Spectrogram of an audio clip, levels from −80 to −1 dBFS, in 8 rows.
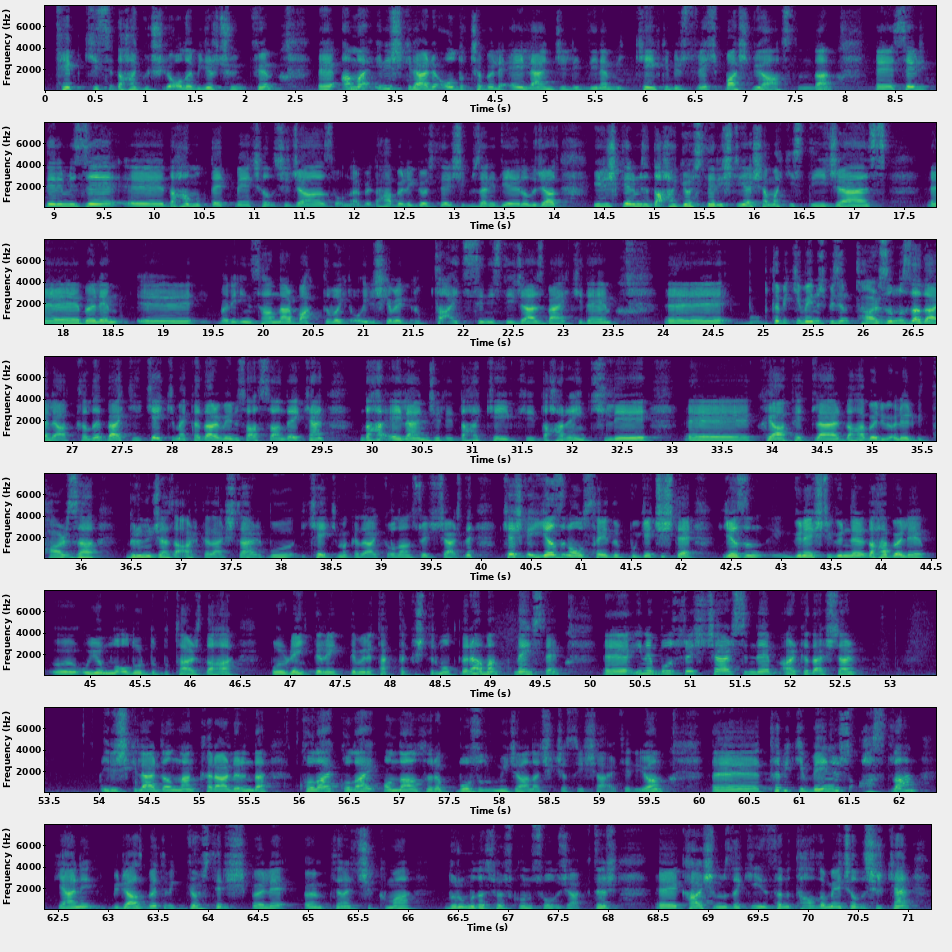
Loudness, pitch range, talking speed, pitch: -27 LUFS, 135-165 Hz, 135 wpm, 145 Hz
